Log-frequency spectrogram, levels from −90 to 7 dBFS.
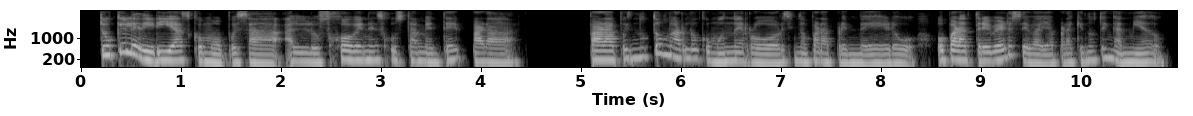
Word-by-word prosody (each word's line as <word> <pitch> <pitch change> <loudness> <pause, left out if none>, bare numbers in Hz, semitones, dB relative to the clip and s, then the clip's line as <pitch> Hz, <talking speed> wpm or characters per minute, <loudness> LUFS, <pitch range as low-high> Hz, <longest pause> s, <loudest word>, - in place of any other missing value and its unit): ¿tú 280 0 +2
qué 350 +4 +1
le 290 -6 +6
dirías 185 0 +4
como, 160 -4 +1
pues, 160 +1 -1
a 150 -1 +1
a 160 - -4
los 165 -2 -1
jóvenes? 185 -1 +1
Justamente 175 +2 -3
para, 160 -1 -1 0.7
para 195 0 +5
pues, 210 +1 -5
no 235 +2 -4
tomarlo 225 -8 -2
como 175 -4 -1
un 175 +2 0
error, 155 -3 0
sino 165 0 -3
para 170 -1 -3
aprender 150 -1 -1
o 140 -1 -3 0.2
o 195 - +1
para 200 -1 +6
atreverse, 185 - 0
vaya, 150 -1 -2
para 155 +1 -4
que 160 +1 -7
no 180 +2 -3
tengan 190 -8 -1
miedo. 165 0 0
170 Hz, 175 wpm, -28 LUFS, 155-190 Hz, 0.7 s, le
